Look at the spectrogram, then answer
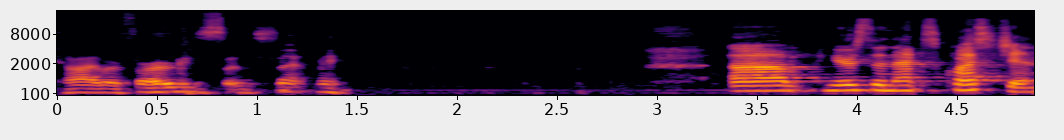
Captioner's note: both laughs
